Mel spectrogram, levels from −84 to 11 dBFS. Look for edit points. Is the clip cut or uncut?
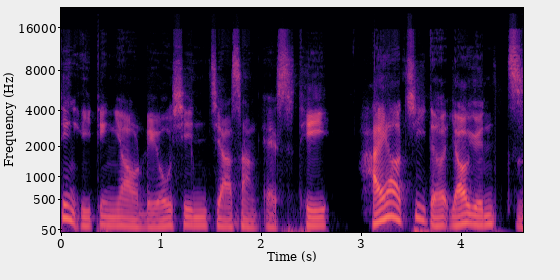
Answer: cut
